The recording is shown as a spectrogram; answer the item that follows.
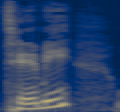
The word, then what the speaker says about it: Timme: It's Timmy. Wait, it's really Timmy? Spelled T-I-M-M-E.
